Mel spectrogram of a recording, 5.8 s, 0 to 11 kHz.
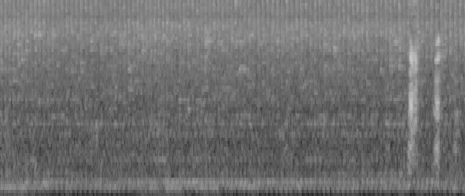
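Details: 1963 Gale-made Sea King 3hp single-cylinder outboard after a new water pump rotor; putters at a steady fast idle with even firing and a couple of splashy knocks near the end, pumping water well, running normally.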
